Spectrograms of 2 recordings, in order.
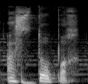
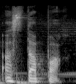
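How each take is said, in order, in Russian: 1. Ударение на первом слоге. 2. Ударение на последнем слоге. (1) "ударение во множественном числе с корня не уходит" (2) "ударение во множественном числе всегда на окончании"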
